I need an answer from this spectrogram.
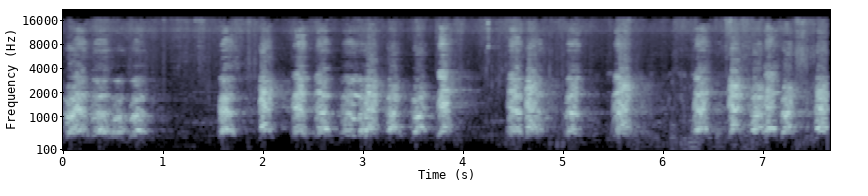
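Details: Karelian Bear Dogs aged two years and eight months bay at a penned wild boar during preparation for working trials; rapid clustered barking in repeated volleys, loud and insistent, separated by brief gaps.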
